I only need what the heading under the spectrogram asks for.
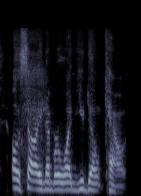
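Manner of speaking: ordinary delivery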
